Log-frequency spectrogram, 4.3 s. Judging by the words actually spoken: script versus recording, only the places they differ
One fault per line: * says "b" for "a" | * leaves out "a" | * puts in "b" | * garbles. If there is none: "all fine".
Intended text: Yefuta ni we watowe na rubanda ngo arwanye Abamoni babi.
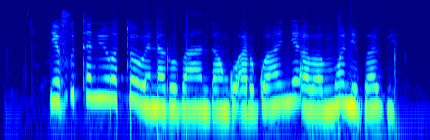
all fine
